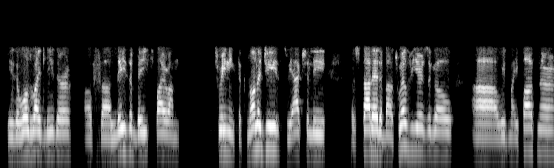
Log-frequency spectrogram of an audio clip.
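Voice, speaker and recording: Speaking at a fairly slow pace, a man uses fairly even intonation and a fairly high pitch. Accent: Israeli. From Israel. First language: Hebrew. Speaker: sales executive, guest speaker. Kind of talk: business presentation. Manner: hesitant, many fillers.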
